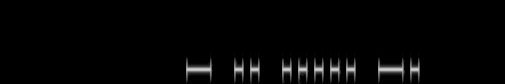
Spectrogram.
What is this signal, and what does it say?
Morse code, heard as a keyed tone, about 15 wpm, 700 Hz. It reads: TI5N
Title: DXCC-100 Call Signs - 4 Characters - Repeated 3x - 15wpm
